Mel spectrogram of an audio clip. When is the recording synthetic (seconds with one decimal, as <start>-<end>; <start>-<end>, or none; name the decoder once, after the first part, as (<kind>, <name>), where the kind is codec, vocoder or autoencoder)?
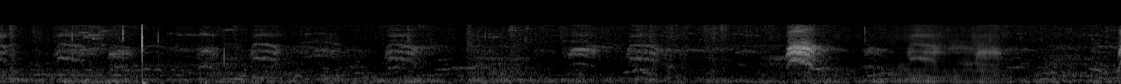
8.9-10.0 (vocoder, Vocos)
